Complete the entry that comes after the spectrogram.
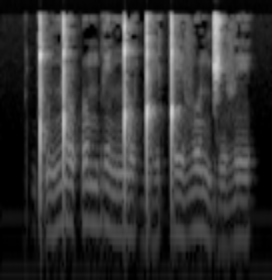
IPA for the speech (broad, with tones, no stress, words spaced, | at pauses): ǃʼu˨ŋ͡ǃo˦ʔo˦mbe˦˨ ŋ͡ǃo˨ɡ͡ǃe˨ǃe˨ vo˦ nd͡ʒe˨ve˦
